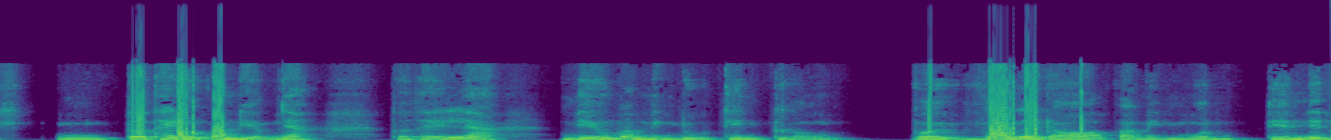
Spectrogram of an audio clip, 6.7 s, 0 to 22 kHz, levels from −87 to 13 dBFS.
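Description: Integer overflow corrupts this speech twice, from 0.66 to 1.12 s and again from 4.64 to 5.41 s. In both spans the signal was pushed about 4 dB past the largest value the integer format can hold. Instead of being limited at full scale, each peak wrapped around to the opposite sign. Every loud moment therefore jumps across the entire range, producing violent, sharp cracks far harsher than ordinary clipping.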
